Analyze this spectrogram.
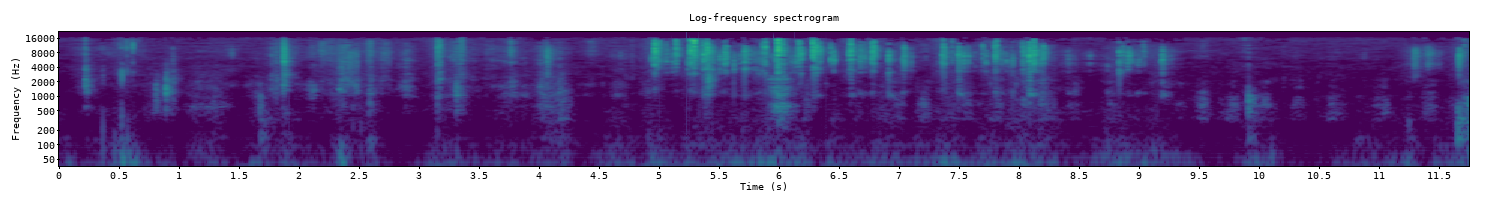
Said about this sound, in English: Today will be our ASMR episode. The entire podcast will just be us signing Morse code with our pencils into a nice piece of paper.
